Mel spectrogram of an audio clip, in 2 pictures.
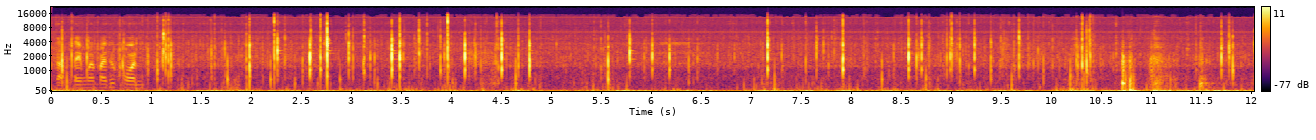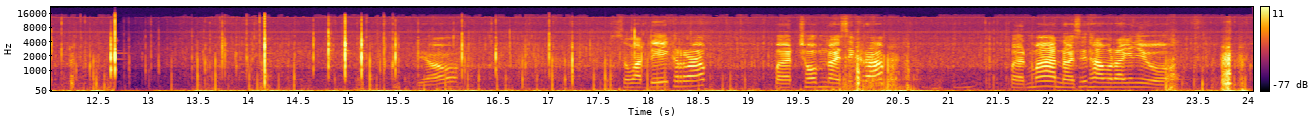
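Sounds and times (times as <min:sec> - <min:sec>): heavy rain: 0:00.0 - 0:24.0
low wind rumble: 0:00.0 - 0:24.0
raindrops tapping on camera: 0:00.0 - 0:24.0.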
